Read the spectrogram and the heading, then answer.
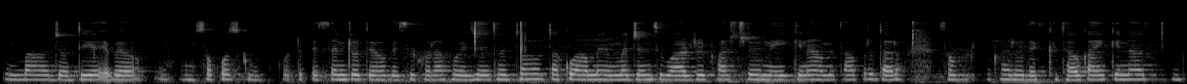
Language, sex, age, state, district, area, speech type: Odia, female, 18-30, Odisha, Koraput, urban, spontaneous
